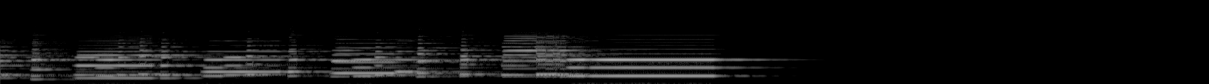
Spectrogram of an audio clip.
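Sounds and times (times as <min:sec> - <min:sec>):
clarinet duet playing a minuet: 0:00.0 - 0:07.7.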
